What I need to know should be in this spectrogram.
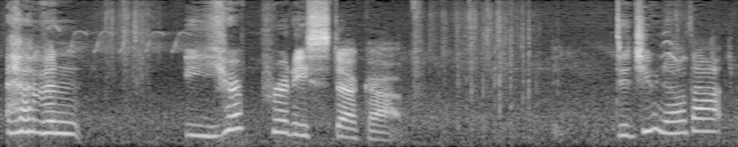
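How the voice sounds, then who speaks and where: A woman's voice: high-pitched, animated, takes it slowly, darkish tone, a little hiss or hum. A woman playing a sardonic, rebellious teenage girl in a video game, talking in sarcastic, casual slang. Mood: mocking.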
